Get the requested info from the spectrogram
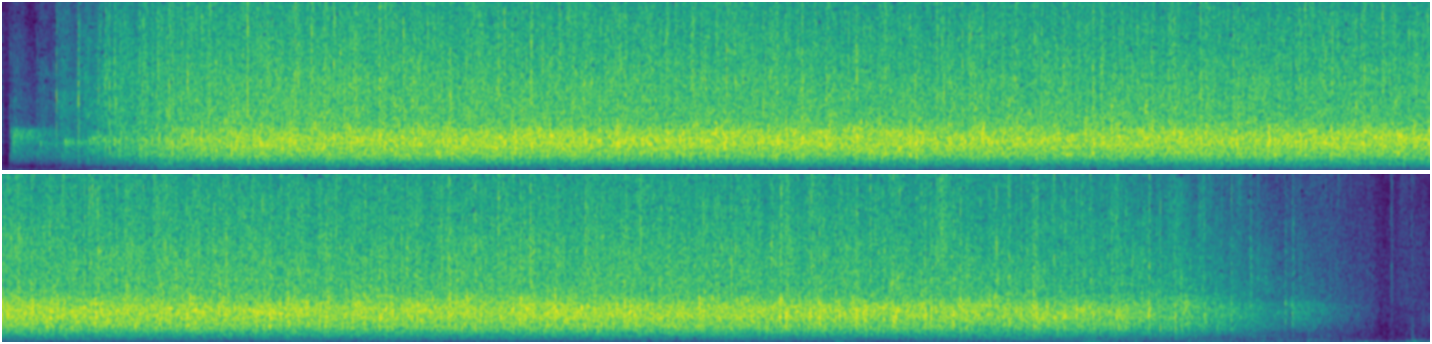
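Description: Audience applause at the end of a piece of music. It swells over the first two seconds, holds steady, then dies away near the end.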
